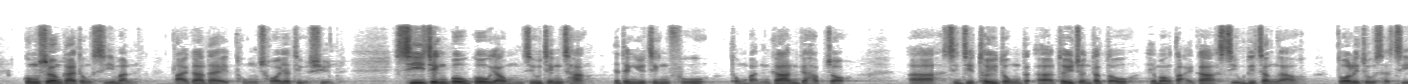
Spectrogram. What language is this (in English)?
Cantonese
